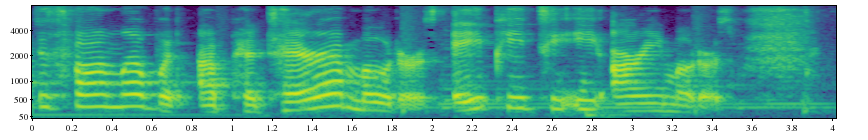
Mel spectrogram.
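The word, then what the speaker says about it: Aptera: Tesla you might just fall in love with a petera Motors a pte re Motors okay so this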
